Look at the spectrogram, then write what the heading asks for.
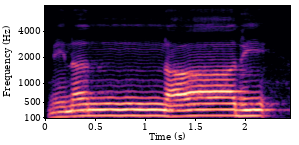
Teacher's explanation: جب بھی نون پہ تشدید ہوگا تو 1 الف کی مقدار ناک میں گننا کریں گے، آواز کو ٹھہرائیں گے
